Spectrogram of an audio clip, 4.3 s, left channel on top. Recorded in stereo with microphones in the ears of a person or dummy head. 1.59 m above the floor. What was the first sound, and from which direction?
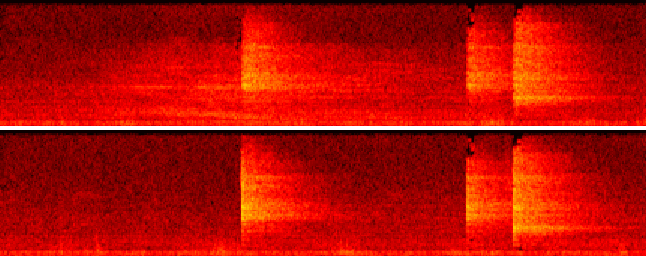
Cutlery clinking, 55° right (ahead or behind).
